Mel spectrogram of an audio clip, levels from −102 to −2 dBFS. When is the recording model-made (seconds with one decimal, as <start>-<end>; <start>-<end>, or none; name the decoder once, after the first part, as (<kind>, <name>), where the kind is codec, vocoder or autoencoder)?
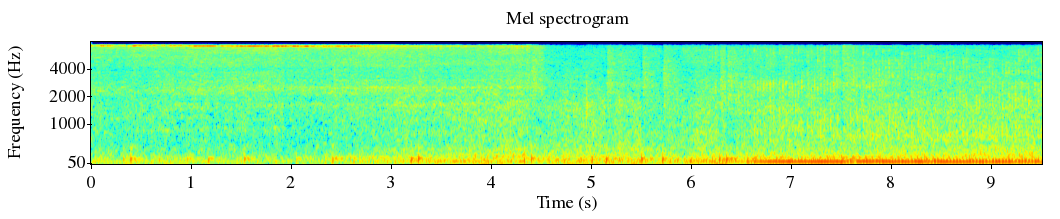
1.7-4.4 (vocoder, BigVGAN v2); 7.5-8.5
